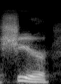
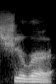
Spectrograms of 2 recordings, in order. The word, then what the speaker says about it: Shearer: It always sounds like Shearer, but it's Shearer, at Shearer on Instagram.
